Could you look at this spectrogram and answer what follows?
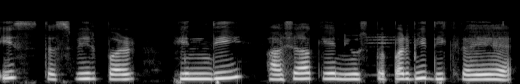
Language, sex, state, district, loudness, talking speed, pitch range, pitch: Hindi, female, Assam, Kamrup Metropolitan, -15 LUFS, 125 wpm, 235-260 Hz, 255 Hz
